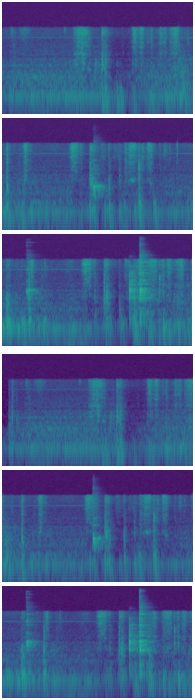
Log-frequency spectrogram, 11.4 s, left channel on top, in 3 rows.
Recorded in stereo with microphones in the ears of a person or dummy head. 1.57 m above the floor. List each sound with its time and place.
5.6 s a whoosh: 50° right (ahead or behind), 0.8 m
8.1 s cutlery clinking: 25° right (ahead or behind), 1.1 m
